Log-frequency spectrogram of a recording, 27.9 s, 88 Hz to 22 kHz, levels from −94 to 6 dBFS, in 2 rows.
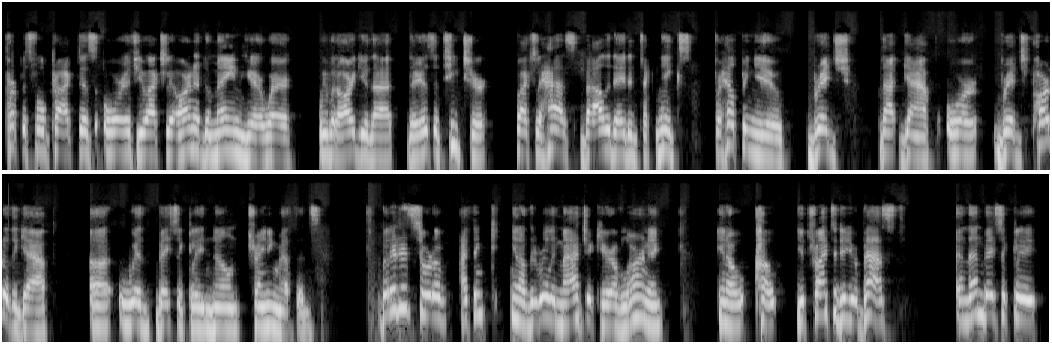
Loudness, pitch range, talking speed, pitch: -17 LUFS, 140-175 Hz, 150 wpm, 155 Hz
